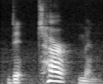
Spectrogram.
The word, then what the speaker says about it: determine: commonly mispronounced words plus this is a great opportunity to touch upon word stress syllable not word stress here but syllable stress right exam develop recognize determine right you teach them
